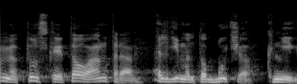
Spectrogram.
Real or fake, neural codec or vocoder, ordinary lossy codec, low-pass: fake; codec, 44.1 kHz, 3.4 kbps, Pupu-Codec; MP3, 48 kbps; 14.4 kHz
